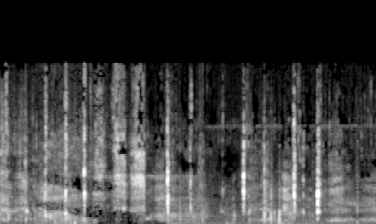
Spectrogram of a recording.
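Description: Close-up eating sounds of a child chewing rice and egg curry: an irregular string of wet mouth smacks and clicks.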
